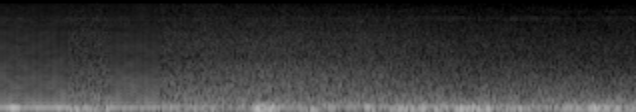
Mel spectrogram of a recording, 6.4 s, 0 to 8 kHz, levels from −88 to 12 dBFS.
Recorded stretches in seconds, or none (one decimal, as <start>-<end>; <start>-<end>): 0.7-1.1; 1.6-6.4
